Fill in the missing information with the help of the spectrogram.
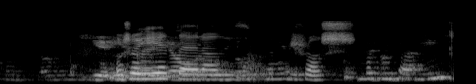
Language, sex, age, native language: Icelandic, female, 11, Icelandic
